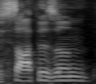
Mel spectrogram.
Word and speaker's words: sophism: It's really sophism and sophistry. I was kind of corrected.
